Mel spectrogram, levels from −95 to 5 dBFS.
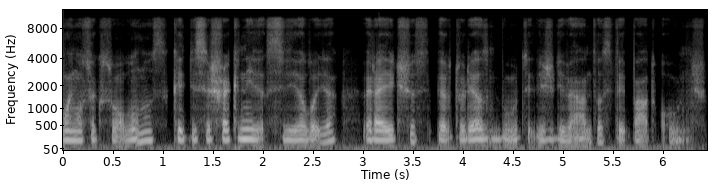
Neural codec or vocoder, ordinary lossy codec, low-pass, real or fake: autoencoder, 22.05 kHz, a latent of 192 numbers a frame, VITS, trained on many speakers; Opus, 32 kbps; 9.9 kHz; fake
